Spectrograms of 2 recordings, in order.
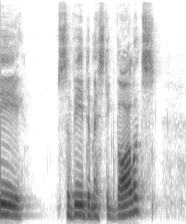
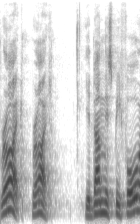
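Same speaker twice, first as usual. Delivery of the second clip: put-on strong English accent, higher; 3 semitones higher than usual. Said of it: "with a very strong English accent".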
